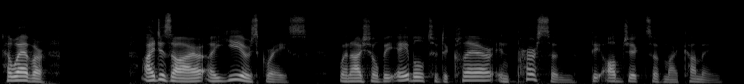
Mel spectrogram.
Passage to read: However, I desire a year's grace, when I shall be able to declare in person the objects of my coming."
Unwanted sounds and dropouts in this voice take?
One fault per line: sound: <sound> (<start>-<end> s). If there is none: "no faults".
no faults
